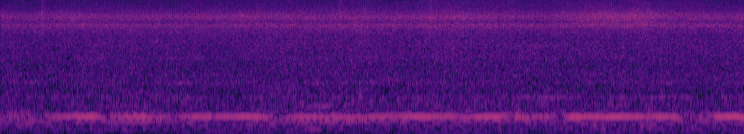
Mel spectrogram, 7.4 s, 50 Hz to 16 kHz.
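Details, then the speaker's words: Samsung SU3364 upright vacuum, 1800 watt, part-exchange unit, first switched on: steady air rush with high whistling hiss over motor tone; sounds like a huge air leak somewhere, still has suction; cause not yet found. "sounds like there's a huge air leak coming from it somewhere"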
